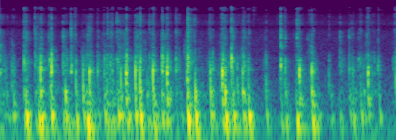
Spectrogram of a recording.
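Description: Fingertips type steadily on a compact mechanical keyboard with a white plastic case and cat-themed plastic keycaps. The rapid, dense key taps are short and clacky, with a deep low-pitched thock under each press and little high-end brightness.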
